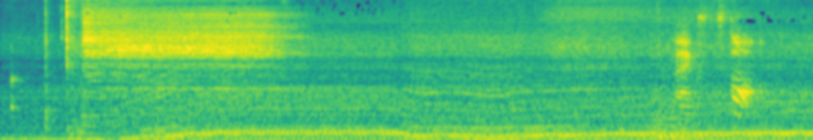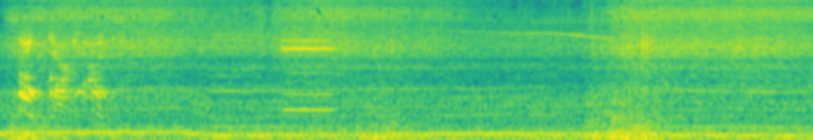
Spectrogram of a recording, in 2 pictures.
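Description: A bus engine rumbles and rises in pitch as the bus pulls away.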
